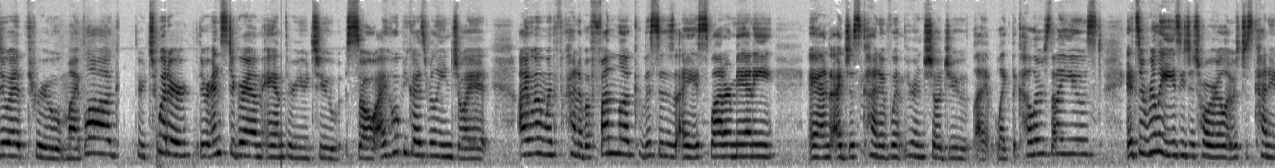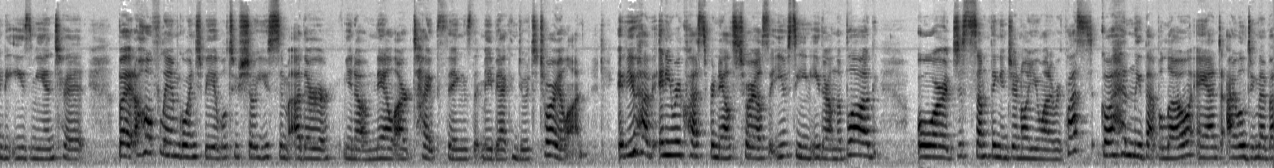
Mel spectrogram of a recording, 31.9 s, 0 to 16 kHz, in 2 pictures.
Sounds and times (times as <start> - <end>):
Speech: 0.0 - 31.8.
